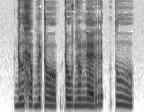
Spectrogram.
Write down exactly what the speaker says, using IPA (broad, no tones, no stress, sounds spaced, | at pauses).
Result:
ɖ ɯ xʲ ɔ b ɨ ʈ o | ʈ o w d ũ l n ɛ r | t̪ u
